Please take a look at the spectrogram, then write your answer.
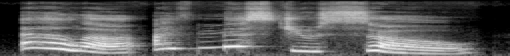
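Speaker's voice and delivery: high, loud and drawn out gushing; gushing greeting. A narrator's reading. Hattie to Ella at the ball, a gushing syrupy greeting. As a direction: overdo the delight to fool her.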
